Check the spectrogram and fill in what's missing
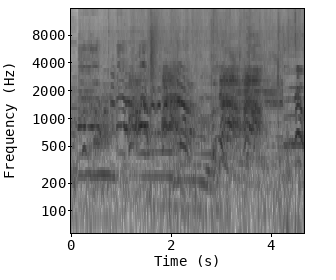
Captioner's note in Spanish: vaqueros gritando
